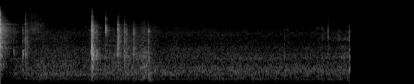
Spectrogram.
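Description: Quick cluster of sharp metallic clicks about a second in as a Mossberg 590 12-gauge pump shotgun is handled, over faint room hiss that stops abruptly near the end.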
